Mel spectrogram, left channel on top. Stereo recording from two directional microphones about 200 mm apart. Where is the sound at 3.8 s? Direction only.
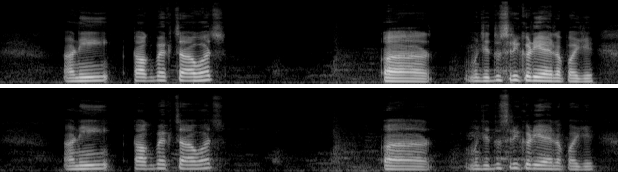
30° left (ahead or behind).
